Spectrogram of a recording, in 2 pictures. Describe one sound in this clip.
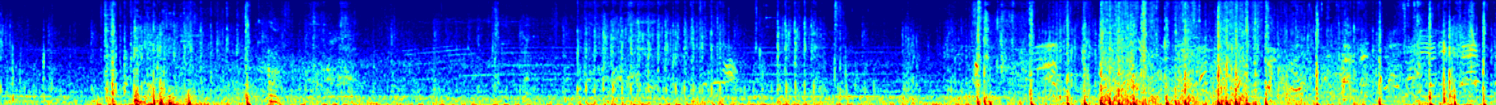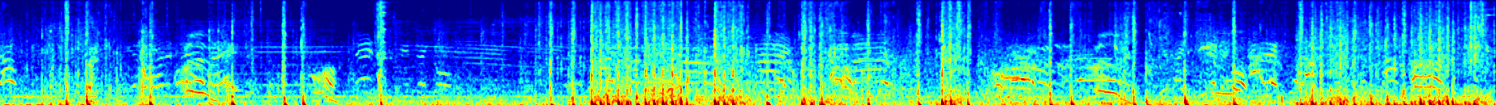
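Rifle shots fire in sharp bursts.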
